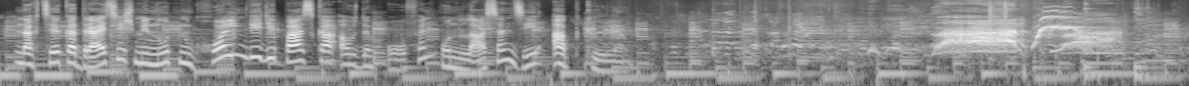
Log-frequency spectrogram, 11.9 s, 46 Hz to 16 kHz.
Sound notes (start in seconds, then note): 6.3 sounds of children playing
